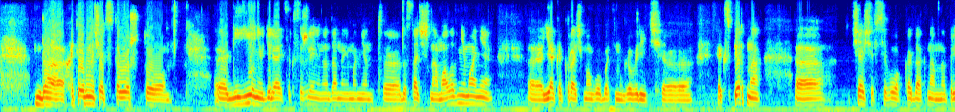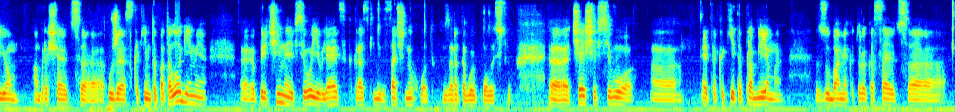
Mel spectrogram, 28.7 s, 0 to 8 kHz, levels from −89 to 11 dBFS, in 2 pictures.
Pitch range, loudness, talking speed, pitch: 115-130 Hz, -16 LUFS, 115 wpm, 125 Hz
